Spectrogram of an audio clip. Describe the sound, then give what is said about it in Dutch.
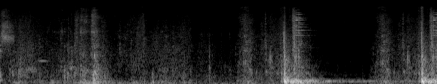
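Dull, heavy thuds of someone with short legs landing a short jump on a floor, barely getting off it: a softer impact early, then two louder ones over a second apart, against a faint background. “Als ik jou zie lopen op je korte pootjes, ja, Spring”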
